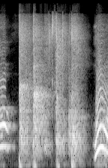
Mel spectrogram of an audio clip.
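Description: Clapping in a classroom ice-breaking clap game: a quick, close clap sounds from the group, with brief voices just before and after it.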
